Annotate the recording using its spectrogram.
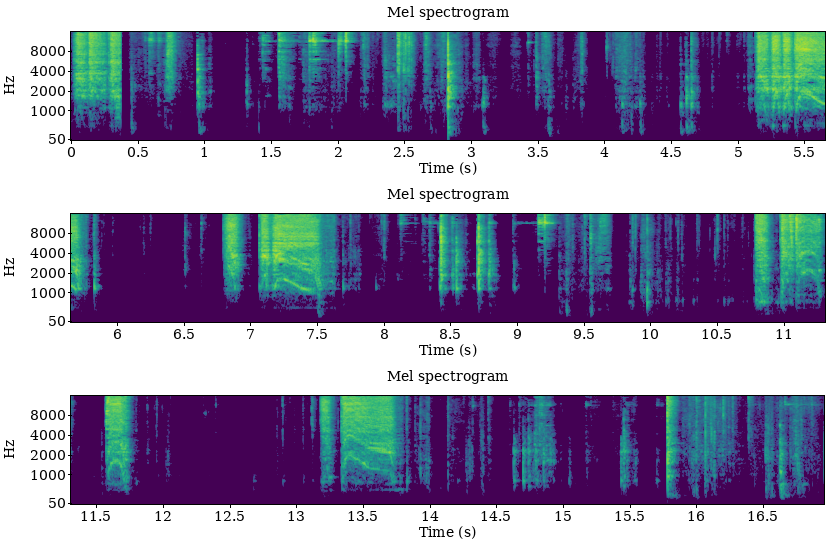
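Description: Choppy work sounds from a wooden riser frame being built: several short bursts of a power drill driving screws into lumber, between knocks and rubbing of boards being handled.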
